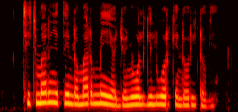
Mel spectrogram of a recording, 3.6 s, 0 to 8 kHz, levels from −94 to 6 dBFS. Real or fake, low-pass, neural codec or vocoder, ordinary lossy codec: real; none; none; none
